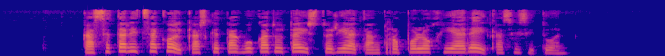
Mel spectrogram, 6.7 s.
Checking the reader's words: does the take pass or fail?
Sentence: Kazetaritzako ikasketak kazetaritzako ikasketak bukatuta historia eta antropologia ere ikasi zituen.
fail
